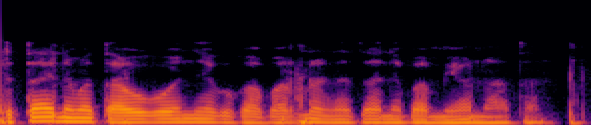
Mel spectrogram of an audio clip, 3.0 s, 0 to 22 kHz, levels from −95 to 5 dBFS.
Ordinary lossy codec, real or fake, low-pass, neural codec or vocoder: none; real; 5.4 kHz; none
